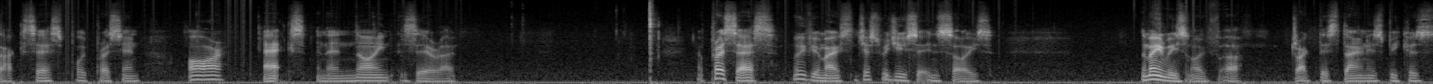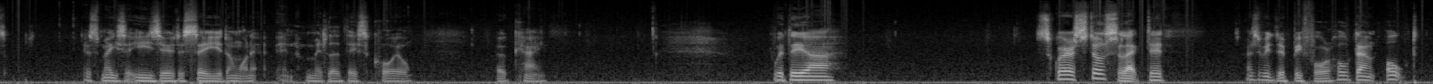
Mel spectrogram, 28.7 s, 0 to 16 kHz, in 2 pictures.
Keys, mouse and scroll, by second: 1.9 r, 7.2 s.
